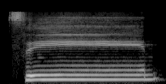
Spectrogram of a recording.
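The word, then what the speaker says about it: سين: এই যে আমরা সিন অক্ষরটা এখন এই যে লিখলাম না, এই সিন অক্ষরে কিন্তু 4 আলিফ টান হবে। কয় আলিফ? 4 আলিফ টান হবে। ক্লিয়ার? ওকে, তাহলে আমরা উচ্চারণ করব কেমন? সিন।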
